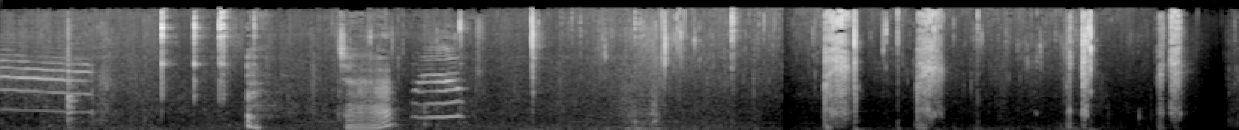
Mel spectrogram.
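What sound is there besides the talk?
cat meowing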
